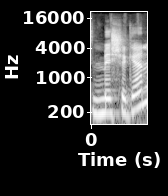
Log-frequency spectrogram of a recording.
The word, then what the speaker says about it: Michigan: Po pierwsze nie wszyscy pamiętają, że to „ch” należy czytać jako „sz” i wymawiają to np. jako „cz”, a po drugie mamy tutaj w pisowni samogłoski i-i-a, a czytamy to tak naprawdę przez trzy „i” – /ˈmɪʃɪɡən/. Potem mamy Minnesota /mɪnɪˈsoʊt̬ə/ zapisywane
